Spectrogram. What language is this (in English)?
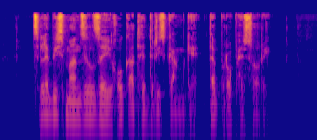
Georgian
